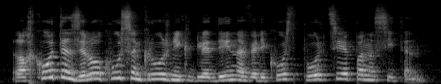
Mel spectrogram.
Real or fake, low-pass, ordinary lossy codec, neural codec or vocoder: real; 19.8 kHz; none; none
